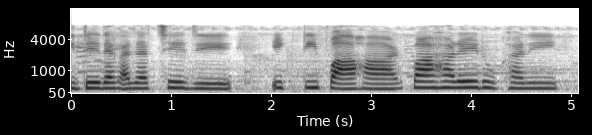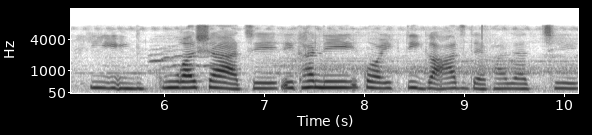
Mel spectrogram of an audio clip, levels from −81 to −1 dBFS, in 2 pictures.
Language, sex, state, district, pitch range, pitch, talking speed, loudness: Bengali, female, West Bengal, North 24 Parganas, 225-265 Hz, 240 Hz, 95 wpm, -19 LUFS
